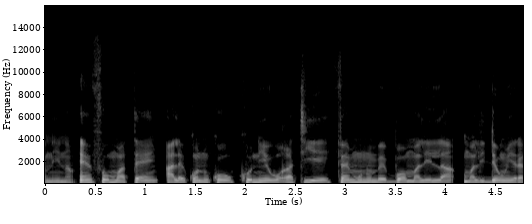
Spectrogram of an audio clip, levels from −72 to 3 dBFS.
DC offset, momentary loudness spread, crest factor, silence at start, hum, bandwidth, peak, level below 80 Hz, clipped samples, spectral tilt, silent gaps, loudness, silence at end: under 0.1%; 3 LU; 22 dB; 0 s; none; 13 kHz; -8 dBFS; -68 dBFS; under 0.1%; -6.5 dB/octave; none; -30 LUFS; 0 s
